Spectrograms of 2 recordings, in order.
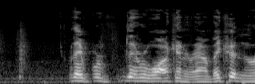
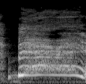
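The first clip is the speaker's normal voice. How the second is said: very high, loud scream. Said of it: "I was, like, screaming the whole time".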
